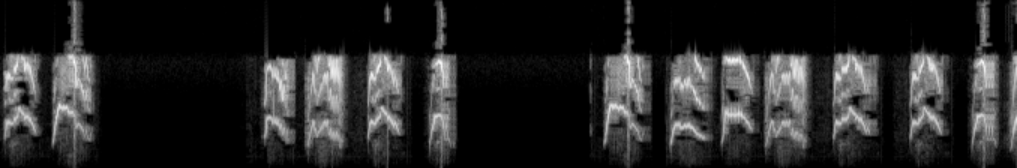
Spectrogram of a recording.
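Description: A mouse squeaks in short, shrill bursts, each note sliding up and then dropping back down. The squeaks come in quick runs of two to five, separated by pauses of silence.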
